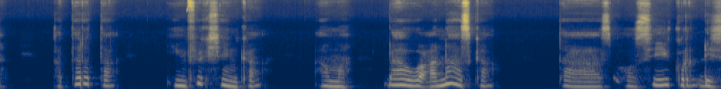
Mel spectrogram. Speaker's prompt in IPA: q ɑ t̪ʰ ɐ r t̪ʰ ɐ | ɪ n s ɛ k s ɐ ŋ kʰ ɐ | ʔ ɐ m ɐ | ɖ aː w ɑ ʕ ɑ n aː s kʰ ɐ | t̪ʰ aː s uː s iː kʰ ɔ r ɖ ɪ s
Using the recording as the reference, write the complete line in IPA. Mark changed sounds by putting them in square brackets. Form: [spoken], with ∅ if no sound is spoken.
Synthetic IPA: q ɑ t̪ʰ ɐ r t̪ʰ ɐ | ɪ n [f] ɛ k [ʃ] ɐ ŋ kʰ ɐ | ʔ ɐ m ɐ | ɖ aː w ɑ ʕ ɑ n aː s kʰ ɐ | t̪ʰ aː s [ɔː] s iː kʰ ɔ r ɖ ɪ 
